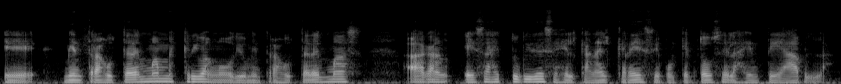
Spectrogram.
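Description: A man, a YouTuber talking bluntly and confrontationally straight at his critics in a ranting monologue, with a gravelly, husky voice. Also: fairly low pitch, steady tone, measured pace, darkish tone.

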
